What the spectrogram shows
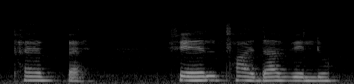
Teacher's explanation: ये दंतोष्ट दांत और होठ दोनों से बोले जाते हैं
